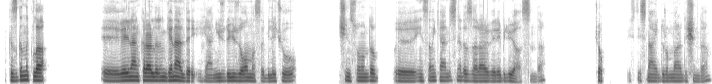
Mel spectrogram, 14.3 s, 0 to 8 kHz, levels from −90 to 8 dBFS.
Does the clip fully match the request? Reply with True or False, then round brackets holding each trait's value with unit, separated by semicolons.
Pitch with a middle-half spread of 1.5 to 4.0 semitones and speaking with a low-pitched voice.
True (2.6 semitones; 120 Hz)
